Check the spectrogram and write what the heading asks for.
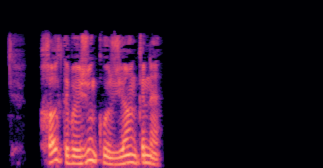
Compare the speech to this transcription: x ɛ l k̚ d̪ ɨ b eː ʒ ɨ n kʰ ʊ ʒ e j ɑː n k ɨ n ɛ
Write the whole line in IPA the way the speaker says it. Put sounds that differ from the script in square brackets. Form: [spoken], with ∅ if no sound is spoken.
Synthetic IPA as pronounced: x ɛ l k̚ d̪ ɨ b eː ʒ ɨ n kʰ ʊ ʒ [i] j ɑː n k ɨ n ɛ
